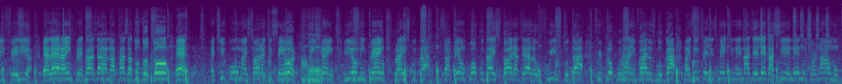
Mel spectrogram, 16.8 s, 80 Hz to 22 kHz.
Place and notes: Av. Paulista, São Paulo - MCs Battle in Sao Paulo (Batalha Racional)
Batalha Racional on Avenida Paulista each Friday.
Recorded on 16th of March 2018.
With: Camoes, Koka, 247, Bone, Igao, Coiote, Skol, Neguinao, Kevao, Segunda Vida, Viñao Boladao, Luizinho, Danone, Fume...
Recorded by a MS Setup Schoeps CCM41+CCM8 on a cinela suspension/windscreen.
Recorder Sound Devices 633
